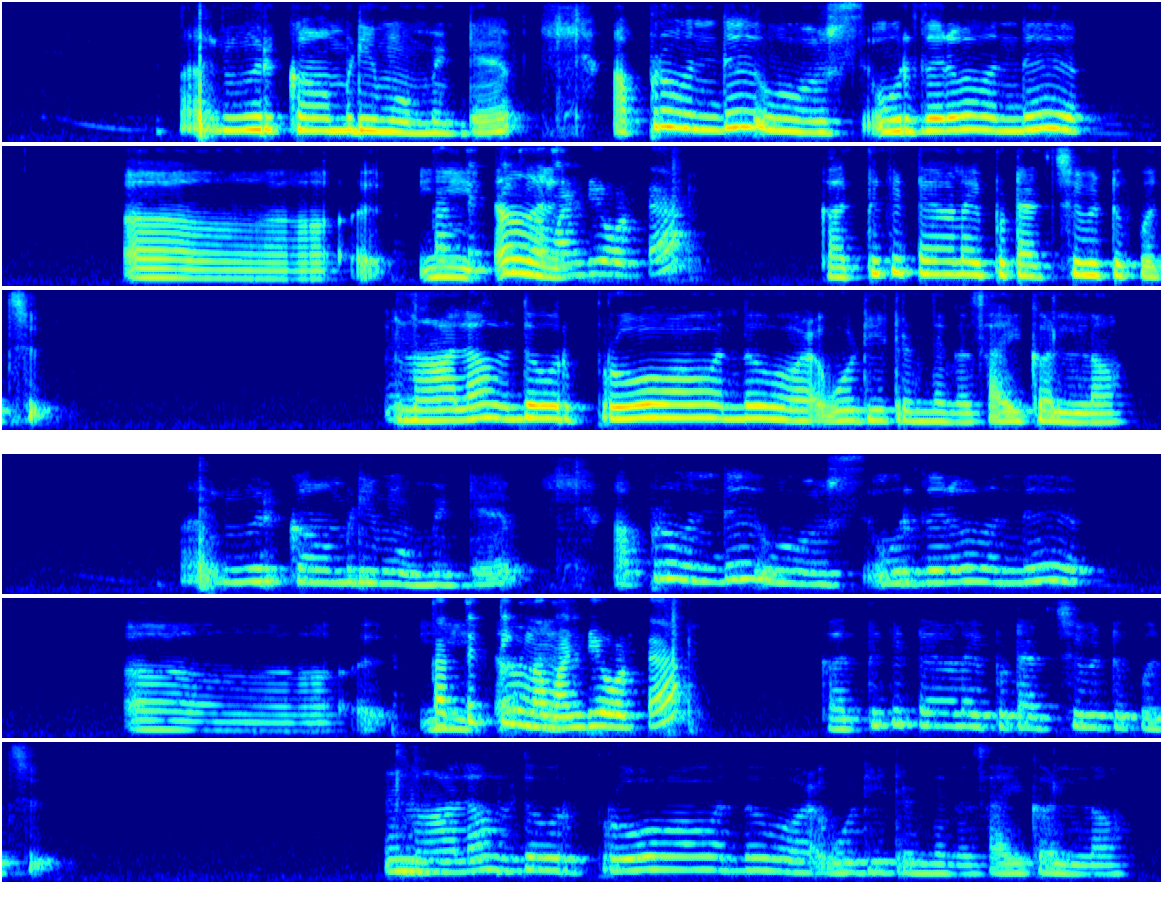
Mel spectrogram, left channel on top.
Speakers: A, on the left; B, on the right.
A: அது ஒரு காமெடி மூமெண்ட்டு அப்றோ வந்து ஒரு தடவ வந்து ஆஹ்
B: கத்துக்கிட்டீங்களா
A: இ அஹ்
B: வண்டி ஓட்ட
A: கத் த்துக்கிட்ட ஆனா இப்ப டச்சு விட்டு போச்சு
B: ம்
A: நாலா வந்து ஒரு ப்ரோவா வந்து ஓட்டிட்டு இருந்தங்க சைக்கல்லா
